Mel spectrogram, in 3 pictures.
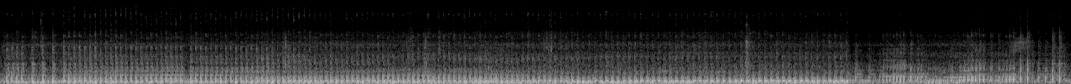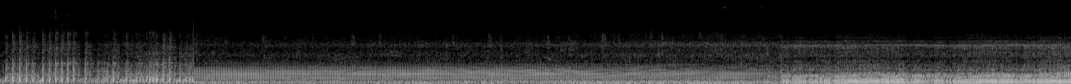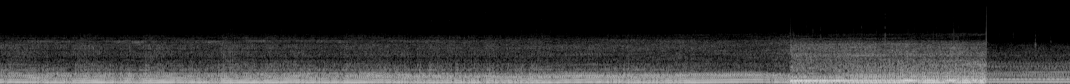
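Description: Vehicle engines running: a steady idle for the first several seconds, a steadier, quieter tone in the middle, then the engine pitch repeatedly rising and falling through the second half, turning louder just before the end.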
